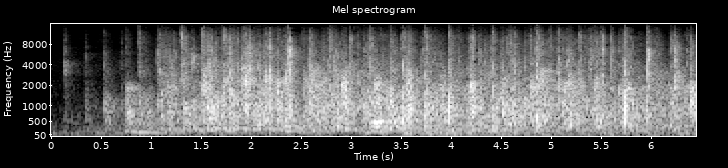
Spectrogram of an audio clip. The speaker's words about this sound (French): Je ne sais pas si ce sont des partisans du slavon ou du latin qui ont applaudi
